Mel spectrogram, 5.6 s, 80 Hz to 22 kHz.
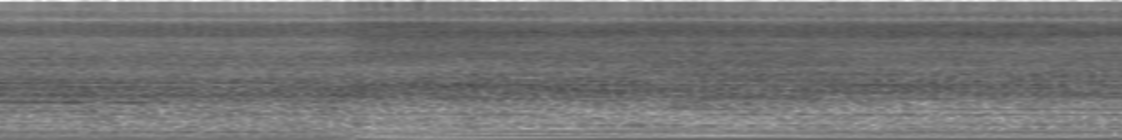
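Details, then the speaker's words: EG Honda Civic, turbo K20 bottom with RDX K23 top end, new manifold blocking water passages to stop heat soak; catches quickly, steady even idle, no knocks, ticks or whine over smooth exhaust, healthy. "Sounds normal. Yeah, sounds good. All right, so everything's working great."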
